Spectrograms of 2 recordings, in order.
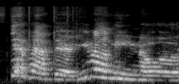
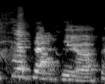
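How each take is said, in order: First: Louder, cheering "Step out there"; loud hype cheer. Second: Hype cheer. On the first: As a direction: call it out to the room. Hyping friend, louder repeat. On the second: Hyping friend to stand up. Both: Real, not acted.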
